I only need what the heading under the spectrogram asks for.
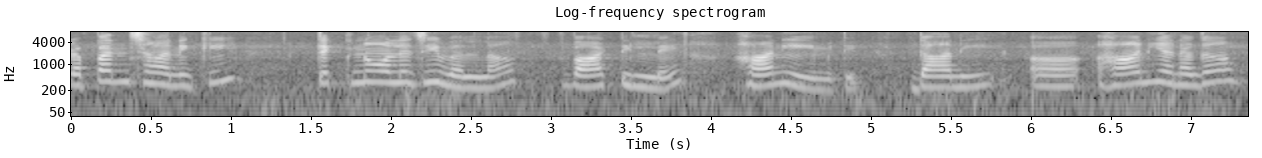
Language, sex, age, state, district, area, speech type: Telugu, female, 18-30, Telangana, Jagtial, rural, spontaneous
